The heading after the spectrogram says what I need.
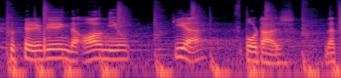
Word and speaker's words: Sportage: you and today to reviewing the all-new Kia Sportage that's how it's pronounced Porter's not very opposed to what he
